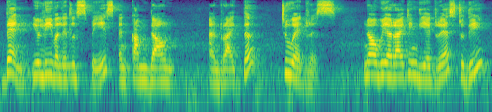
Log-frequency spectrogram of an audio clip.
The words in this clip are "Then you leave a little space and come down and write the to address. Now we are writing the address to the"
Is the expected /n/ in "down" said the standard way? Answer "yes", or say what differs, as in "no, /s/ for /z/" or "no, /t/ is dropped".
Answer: yes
